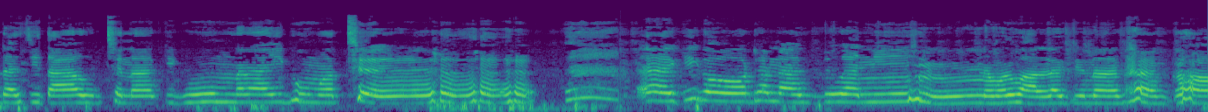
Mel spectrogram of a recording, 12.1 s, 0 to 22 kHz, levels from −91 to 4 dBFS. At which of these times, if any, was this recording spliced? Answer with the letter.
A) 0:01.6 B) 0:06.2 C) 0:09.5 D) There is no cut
B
